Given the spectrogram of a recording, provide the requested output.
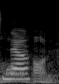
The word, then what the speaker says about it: Morejon: Morejon.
